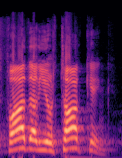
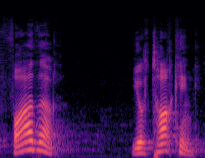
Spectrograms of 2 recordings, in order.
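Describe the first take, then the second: First: "Father, you're talking" cried out loud, higher, in amazement; loud astonished cry. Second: Said in the usual way. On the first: Acted. Daughters crying out that their mute father speaks, loud and astonished. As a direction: shout the miracle to the hall. Repeated as the climax of the miracle.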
